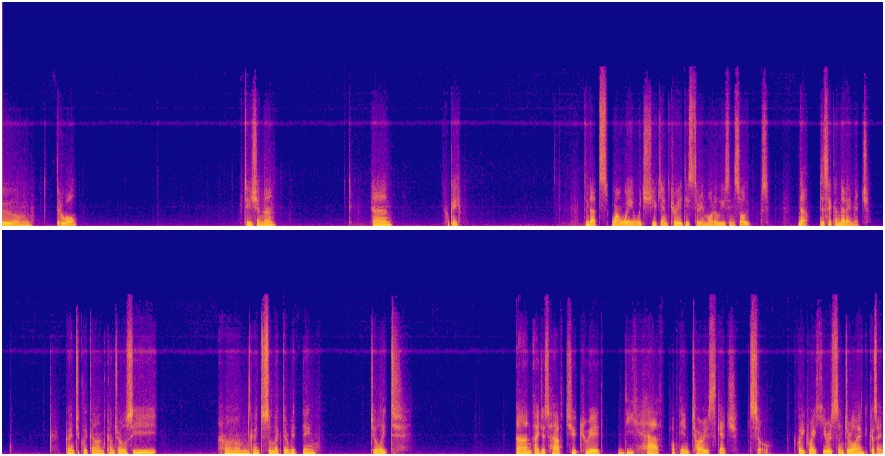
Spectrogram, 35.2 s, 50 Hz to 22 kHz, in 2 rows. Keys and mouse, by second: 1.0 click, 2.7 click, 7.8 click, 19.4 ctrl+z, 22.4-23.2 drag, 26.2 click, 32.9 click, 34.1 click.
